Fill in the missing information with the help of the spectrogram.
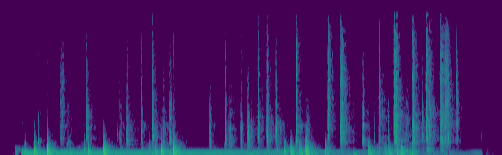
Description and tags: A comic sound of gear grinding.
